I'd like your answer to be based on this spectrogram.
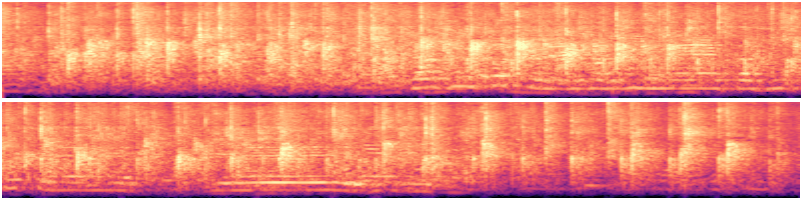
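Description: Audience applause at a Japanese school gathering with the Bangladeshi ambassador: a sustained wash of clapping from many hands, with a nearby voice speaking over it throughout.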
